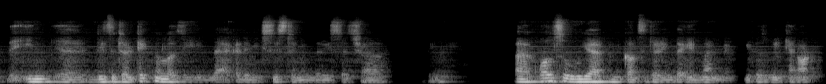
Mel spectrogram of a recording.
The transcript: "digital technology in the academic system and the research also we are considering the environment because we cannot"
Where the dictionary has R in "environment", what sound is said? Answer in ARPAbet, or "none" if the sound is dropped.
none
